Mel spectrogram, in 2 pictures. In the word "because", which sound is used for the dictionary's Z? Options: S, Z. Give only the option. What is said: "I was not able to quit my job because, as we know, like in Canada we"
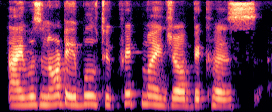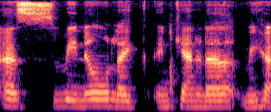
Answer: Z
